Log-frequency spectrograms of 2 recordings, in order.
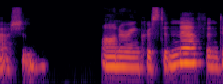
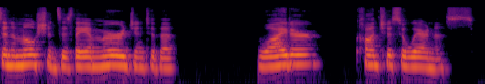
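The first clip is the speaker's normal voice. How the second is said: guided meditation. Acted. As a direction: ease them gently into stillness.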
